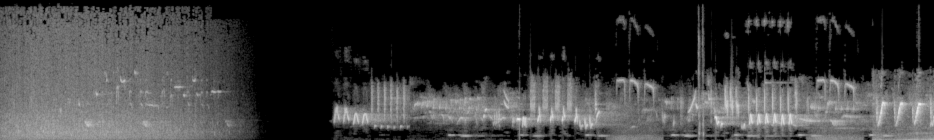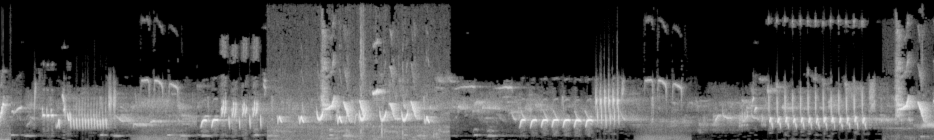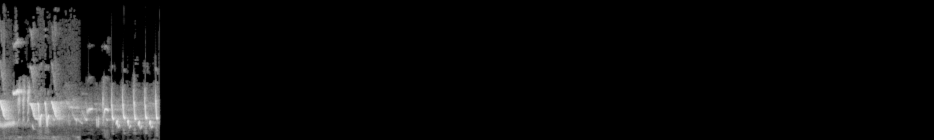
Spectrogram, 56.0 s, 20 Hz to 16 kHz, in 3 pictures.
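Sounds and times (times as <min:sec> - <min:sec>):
bird chirping and trilling: 0:00.8 - 0:04.6, 0:11.6 - 0:19.7, 0:21.4 - 0:29.0, 0:36.3 - 0:39.9.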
